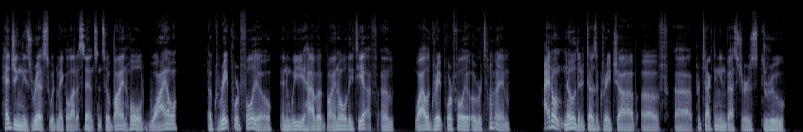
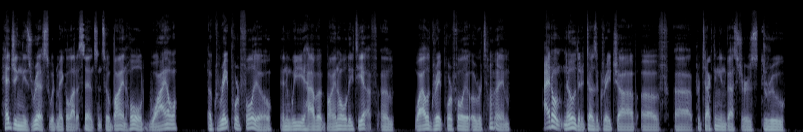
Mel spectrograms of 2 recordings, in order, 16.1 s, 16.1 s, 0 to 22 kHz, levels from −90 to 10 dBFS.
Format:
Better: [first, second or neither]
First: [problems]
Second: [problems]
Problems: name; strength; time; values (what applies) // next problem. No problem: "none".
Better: neither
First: none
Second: none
